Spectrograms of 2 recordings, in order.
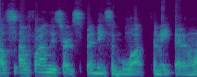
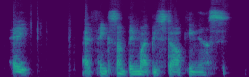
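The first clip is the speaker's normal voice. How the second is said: whispering in character. Warning a companion that something is following them: whispering in character. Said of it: "approach Banner and whisper to him".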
